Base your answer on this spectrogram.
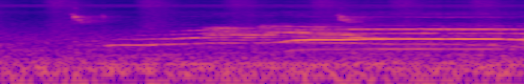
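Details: Drawn-out cat meow, a harmonic-rich tone that starts low and steps upward, then holds steady and flat for over a second, over a constant low background hum.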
